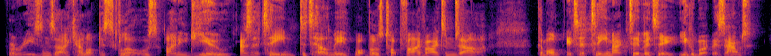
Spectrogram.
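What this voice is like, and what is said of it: Inconsistent put-on accent. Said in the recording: “he's drifting more and more towards Fred Dibner... it's not a very consistent accent”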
